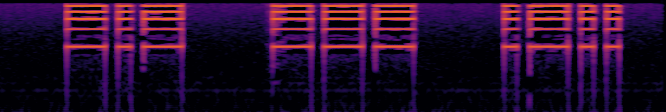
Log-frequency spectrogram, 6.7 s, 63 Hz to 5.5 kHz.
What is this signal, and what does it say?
Morse code, heard as a keyed tone, about 9 wpm, spaced as for 6 wpm, 850 Hz. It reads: KOL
